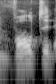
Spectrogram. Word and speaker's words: VLTED: So go download the Vaulted app for free. It is spelled VLTED.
